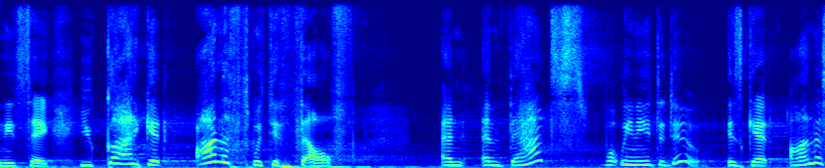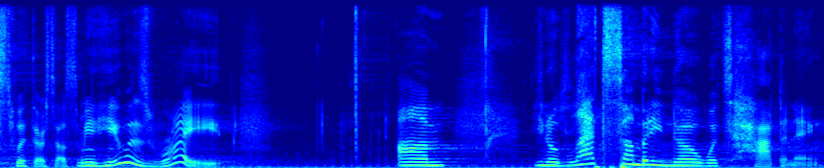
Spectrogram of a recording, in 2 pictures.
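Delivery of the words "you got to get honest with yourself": put-on loud Staten Island street accent with a lisp. Quoting a Staten Island priest he remembers: Rocky-style voice with a lisp. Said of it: "he talked like Rocky, and on top of that, he had a lisp".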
